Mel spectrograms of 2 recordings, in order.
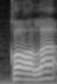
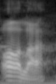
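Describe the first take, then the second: First: It begins with a deep back q sound. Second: It begins with a glottal stop. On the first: This is standard eloquent Arabic. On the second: This is how Egyptians speak Arabic.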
